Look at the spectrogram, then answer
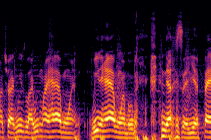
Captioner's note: laughs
